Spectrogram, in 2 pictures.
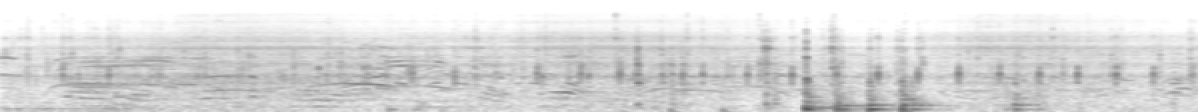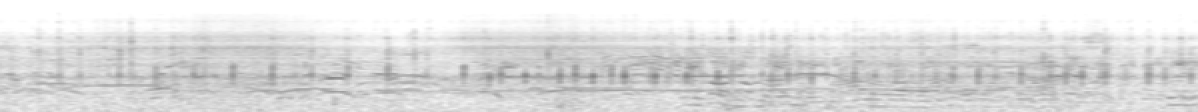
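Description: A crowd of people shouts and chatters outdoors.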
